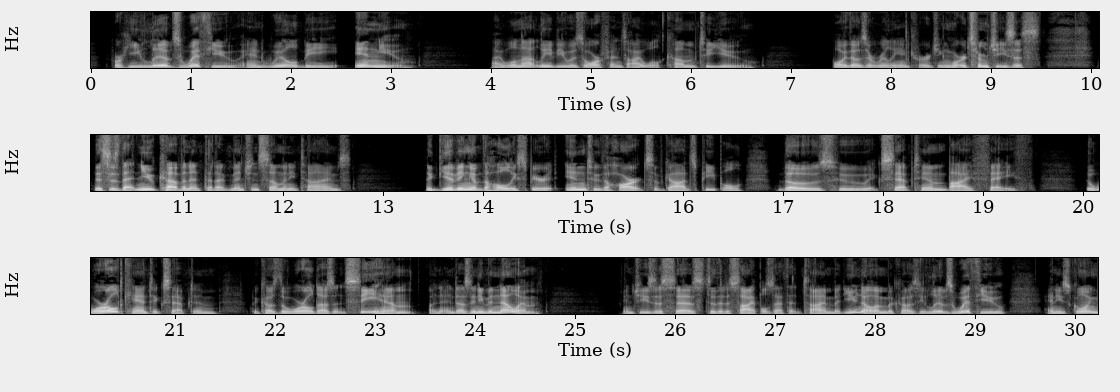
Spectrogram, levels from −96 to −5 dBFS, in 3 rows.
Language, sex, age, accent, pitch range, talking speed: English, male, 50-69, American, 85-110 Hz, 190 wpm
